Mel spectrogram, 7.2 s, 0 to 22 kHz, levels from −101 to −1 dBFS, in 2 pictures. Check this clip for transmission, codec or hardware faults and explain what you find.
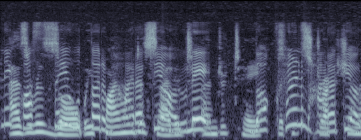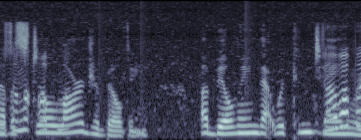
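One fault runs through the whole recording, and it is overdone noise removal. Throughout the speech, a noise reduction stage set too aggressively has pulled individual frequency bands down to nothing wherever they sat close to its noise estimate. That takes the quieter parts of the voice with it. The background drops to near silence speckled with twinkling artefacts. Unlike a noise gate, the processing acts band by band rather than muting everything at once.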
